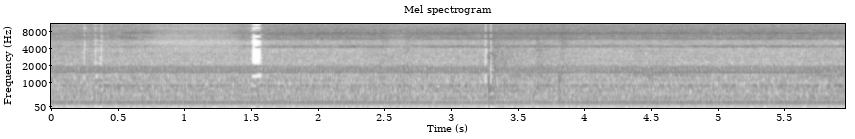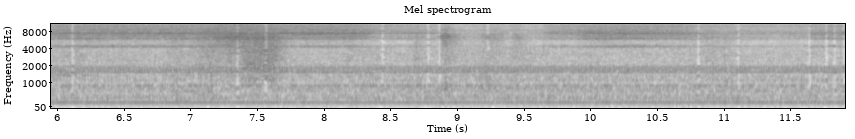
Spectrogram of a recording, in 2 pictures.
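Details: Steady electrical hum with a fine, restless crackle and fizz from cavitation forming on a heating element, driven at around 103,000 Hz.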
